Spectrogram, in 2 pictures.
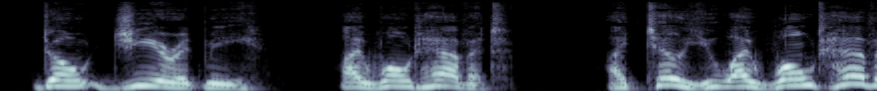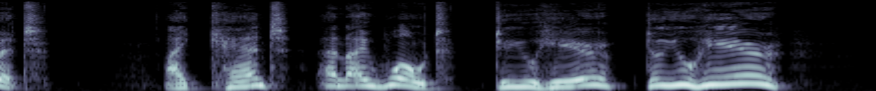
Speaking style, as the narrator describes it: he shouted

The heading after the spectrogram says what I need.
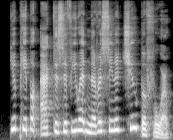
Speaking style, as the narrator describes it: Gertrude called out with a big smile

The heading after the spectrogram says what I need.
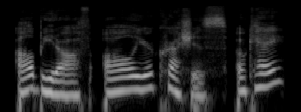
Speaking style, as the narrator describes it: she whispered in my ear

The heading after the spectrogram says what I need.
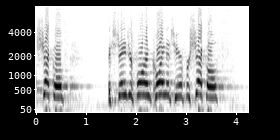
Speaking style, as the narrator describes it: the money changers shouted out

